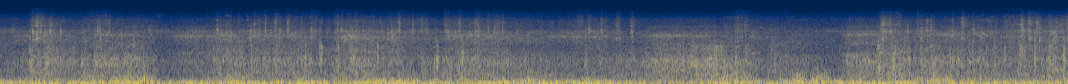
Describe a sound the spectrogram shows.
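Bike tyres rumble and rattle over a bumpy dirt trail.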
